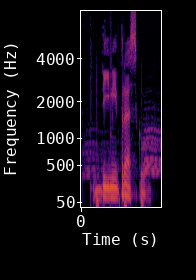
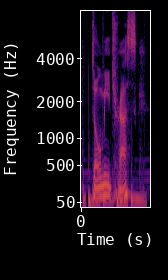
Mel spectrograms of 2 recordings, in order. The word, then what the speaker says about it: Dimitrescu: All the voice actors had to pronounce her name Dimitrescu because that's how it's fucking spelled. And in Japanese, the original Capcom release of the game, and in the American localization, they say, what do they say? Something like Domitresk. They don't even pronounce the U. Like it's silent.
